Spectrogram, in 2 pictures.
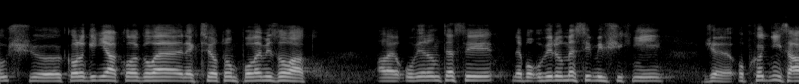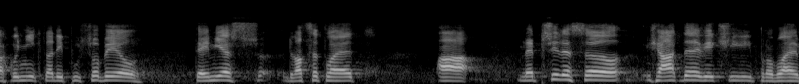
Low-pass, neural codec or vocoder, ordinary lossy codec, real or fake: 7.2 kHz; codec, 16 kHz, 2 kbps, X-Codec, WavLM features, trained on Multilingual LibriSpeech; Opus, 24 kbps; fake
